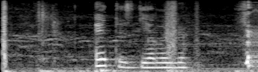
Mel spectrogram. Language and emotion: Russian, neutral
